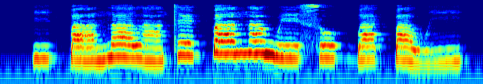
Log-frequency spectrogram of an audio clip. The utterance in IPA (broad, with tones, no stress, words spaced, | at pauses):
i˨k͡pa˨na˧ lã˨tɛ˧k͡pa˦nã˦ we˦ so˦ɡ͡ba˦k͡pa˦˨ wi˨˦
